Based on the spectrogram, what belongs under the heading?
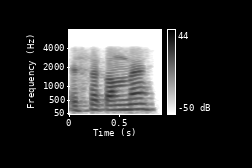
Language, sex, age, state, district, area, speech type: Hindi, male, 30-45, Madhya Pradesh, Seoni, urban, conversation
